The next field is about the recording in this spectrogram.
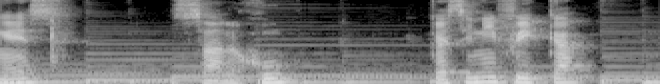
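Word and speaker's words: סָלְחוּ: Y aquí la pronunciación es salju, que significa perdonaron, es decir, ellos perdonaron.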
